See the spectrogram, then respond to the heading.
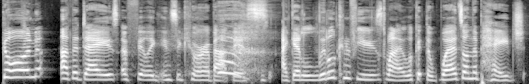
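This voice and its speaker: A woman's voice: mid-range voice, moderate pace, dry recording. A young Australian woman co-hosting a casual comic podcast, making emphatic, mock-dramatic declarations. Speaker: podcast co-host.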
